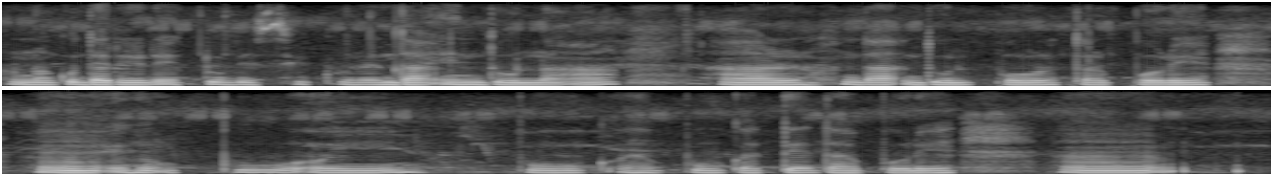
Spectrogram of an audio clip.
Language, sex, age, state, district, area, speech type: Santali, female, 18-30, West Bengal, Birbhum, rural, spontaneous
